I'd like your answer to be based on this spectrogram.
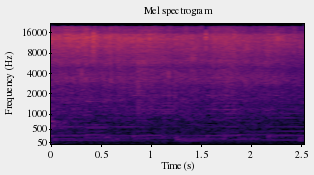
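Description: Onions frying gently in a pan for chicken keema do pyaaza, a steady close sizzle and crackle with faint stirring, running continuously without any voices.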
